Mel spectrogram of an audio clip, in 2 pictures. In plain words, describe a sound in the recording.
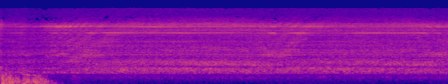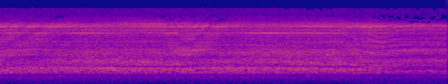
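A hair dryer blows with a steady whirring rush.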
